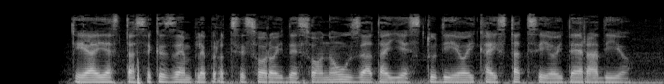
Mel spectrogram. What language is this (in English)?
Esperanto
